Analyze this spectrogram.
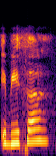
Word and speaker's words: Ibiza: Oh, it's pronounced Ibiza.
